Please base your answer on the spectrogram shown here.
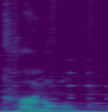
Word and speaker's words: colonel: cone oh are you special summon it it's pronounced Colonel I thought so too but then where's the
